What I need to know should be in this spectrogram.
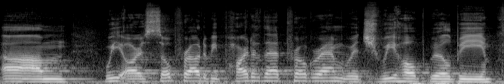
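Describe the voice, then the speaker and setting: Man with a German accent and ordinary pitch variation, with noticeable background noise and audible room echo. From Germany. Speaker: teacher. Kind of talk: public speech at council meeting. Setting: city council meeting.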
